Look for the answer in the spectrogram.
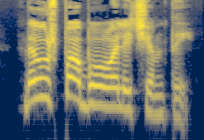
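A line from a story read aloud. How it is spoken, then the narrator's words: Bird-headed speaker snorting. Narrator (Russian): хмыкнул птицеголовый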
